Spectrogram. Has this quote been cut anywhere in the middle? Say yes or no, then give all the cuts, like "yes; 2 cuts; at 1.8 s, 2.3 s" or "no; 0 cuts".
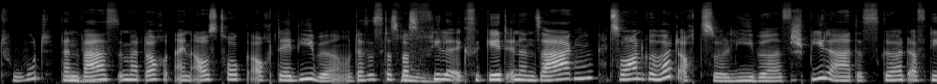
yes; 3 cuts; at 1.7 s, 3.8 s, 7.9 s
